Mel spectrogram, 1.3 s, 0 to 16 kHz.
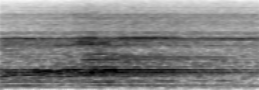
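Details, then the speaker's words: New Delta 6-inch variable-speed bench grinder on lowest variable setting: smooth, even motor hum, quiet with slight vibration; normal running. "sounds good. Nice and quiet. Got a little bit of vibration I'm hearing. And I'm on the lowest variable setting."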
